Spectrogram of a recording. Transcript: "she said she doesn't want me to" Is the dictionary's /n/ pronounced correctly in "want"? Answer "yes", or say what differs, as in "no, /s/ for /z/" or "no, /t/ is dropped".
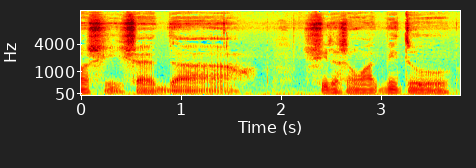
no, /n/ is dropped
